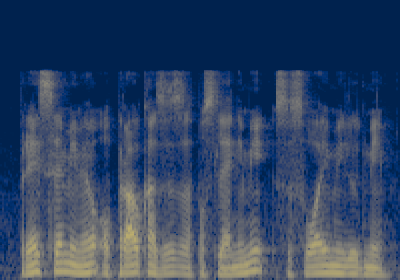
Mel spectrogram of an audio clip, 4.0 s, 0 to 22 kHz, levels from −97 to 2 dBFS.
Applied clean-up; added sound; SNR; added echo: none; none; none; none.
